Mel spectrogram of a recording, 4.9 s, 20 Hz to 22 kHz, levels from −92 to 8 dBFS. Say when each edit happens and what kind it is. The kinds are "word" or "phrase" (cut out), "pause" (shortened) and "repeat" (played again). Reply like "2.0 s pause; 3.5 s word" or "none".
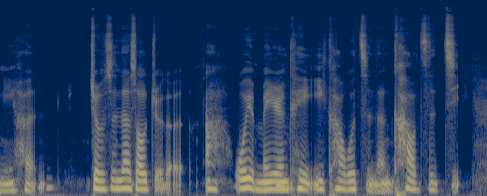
none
